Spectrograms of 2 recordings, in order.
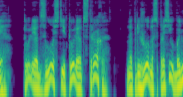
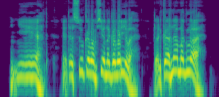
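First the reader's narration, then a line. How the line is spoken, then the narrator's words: Howling in helpless rage. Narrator (Russian): В бессильной злобе взвыл Быковский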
